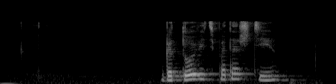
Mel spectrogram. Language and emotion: Russian, neutral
